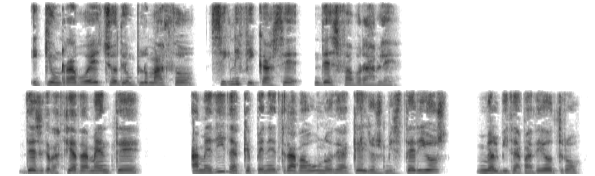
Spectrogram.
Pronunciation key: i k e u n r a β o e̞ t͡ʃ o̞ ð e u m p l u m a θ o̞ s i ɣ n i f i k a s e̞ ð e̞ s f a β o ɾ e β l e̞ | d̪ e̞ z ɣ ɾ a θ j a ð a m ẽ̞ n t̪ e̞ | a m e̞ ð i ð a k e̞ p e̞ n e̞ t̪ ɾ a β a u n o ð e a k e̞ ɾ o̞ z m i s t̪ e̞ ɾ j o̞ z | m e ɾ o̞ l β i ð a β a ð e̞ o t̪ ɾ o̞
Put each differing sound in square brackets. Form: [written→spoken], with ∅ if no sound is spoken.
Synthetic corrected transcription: i k e u n r a β o e̞ t͡ʃ o̞ ð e u m p l u m a θ o̞ s i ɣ n i f i k a s e̞ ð e̞ s f a β o ɾ [e→a] β l e̞ | d̪ e̞ z ɣ ɾ a θ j a ð a m ẽ̞ n t̪ e̞ | a m e̞ ð i ð a k e̞ p e̞ n e̞ t̪ ɾ a β a u n o ð e a k e̞ [ɾ→ʎ] o̞ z m i s t̪ e̞ ɾ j o̞ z | m e [ɾ→∅] o̞ l β i ð a β a ð e̞ o t̪ ɾ o̞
